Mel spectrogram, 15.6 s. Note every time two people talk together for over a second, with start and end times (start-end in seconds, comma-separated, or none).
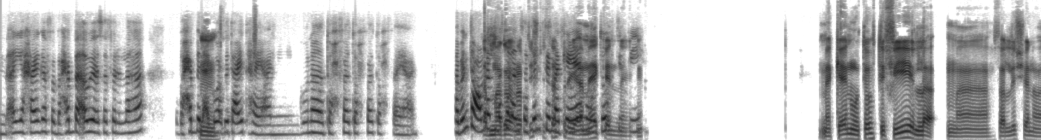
7.2-9.5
